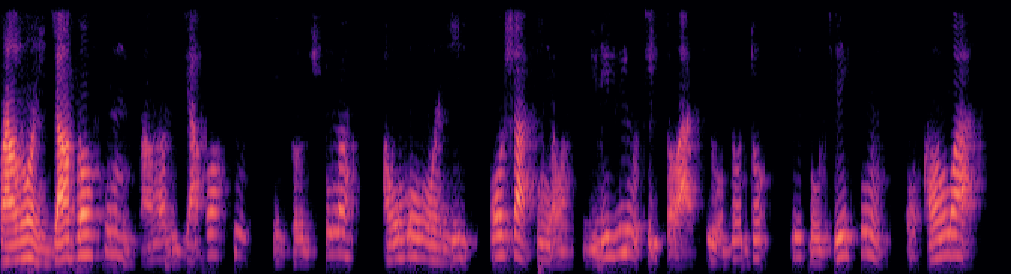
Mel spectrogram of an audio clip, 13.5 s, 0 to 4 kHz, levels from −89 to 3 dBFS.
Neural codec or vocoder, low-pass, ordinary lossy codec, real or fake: codec, 16 kHz in and 24 kHz out, 0.6 kbps, FireRedTTS-2 codec; 3.6 kHz; none; fake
